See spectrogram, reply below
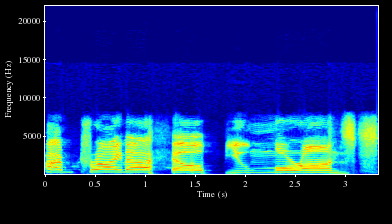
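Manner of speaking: very high, furious yelling, morons stretched. In a game, a player's character, just hit by an arrow, calls out: shouting. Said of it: "Do you actually shout that out loud?".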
